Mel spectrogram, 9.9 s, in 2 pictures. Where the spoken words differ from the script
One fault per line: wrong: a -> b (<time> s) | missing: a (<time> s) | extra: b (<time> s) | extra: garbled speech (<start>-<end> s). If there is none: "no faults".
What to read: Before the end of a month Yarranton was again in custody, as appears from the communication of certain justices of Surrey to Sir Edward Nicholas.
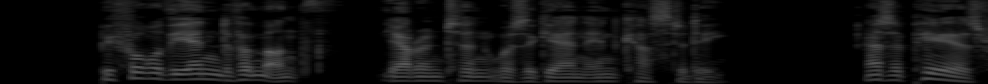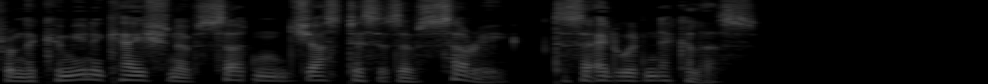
no faults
